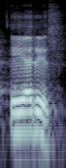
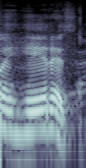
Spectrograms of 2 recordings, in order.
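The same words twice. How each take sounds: First: एयर्स begun straight on the vowel; silent H. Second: हेयर्स with an audible H at the front; sounded H. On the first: Teacher correcting the example word to vowel-first एयर्स, silent H. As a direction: drop the H from एयर्स. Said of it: "इसको हम एयर पढ़ते हैं". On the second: Teacher reading the next example word, H-first हेयर्स. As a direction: start हेयर्स on a clear H. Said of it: "हेयर नहीं पढ़ते हैं". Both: Shown as a demonstration.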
